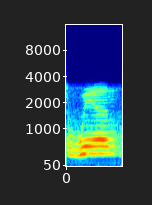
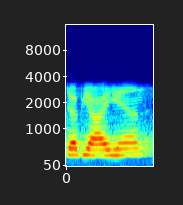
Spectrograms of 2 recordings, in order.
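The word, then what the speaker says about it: Wynne: June 22 setup as WIN, pronounce it like W-I-N, even though it's spelled different.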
